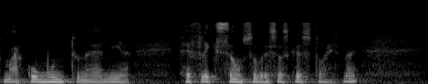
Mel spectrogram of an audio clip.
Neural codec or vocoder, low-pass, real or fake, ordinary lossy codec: none; 7.2 kHz; real; none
